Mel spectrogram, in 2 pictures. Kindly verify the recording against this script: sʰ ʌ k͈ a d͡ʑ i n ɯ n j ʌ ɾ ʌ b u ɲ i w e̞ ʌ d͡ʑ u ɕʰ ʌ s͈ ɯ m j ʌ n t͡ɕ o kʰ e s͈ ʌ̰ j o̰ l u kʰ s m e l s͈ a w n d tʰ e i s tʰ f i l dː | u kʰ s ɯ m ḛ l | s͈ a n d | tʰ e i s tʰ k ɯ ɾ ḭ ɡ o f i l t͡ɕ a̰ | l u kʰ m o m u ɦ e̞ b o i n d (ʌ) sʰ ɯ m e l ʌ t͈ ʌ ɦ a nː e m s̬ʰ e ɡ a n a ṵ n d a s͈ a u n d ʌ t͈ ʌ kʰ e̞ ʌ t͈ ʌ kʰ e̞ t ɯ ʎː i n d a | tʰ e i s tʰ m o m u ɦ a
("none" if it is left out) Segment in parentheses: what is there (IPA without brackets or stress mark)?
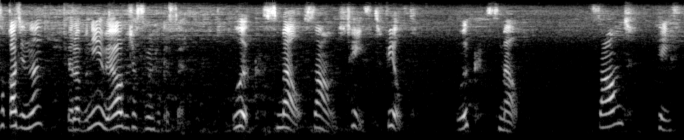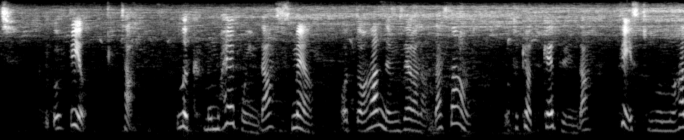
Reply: a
